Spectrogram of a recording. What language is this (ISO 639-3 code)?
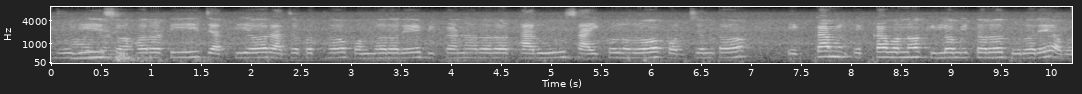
ori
